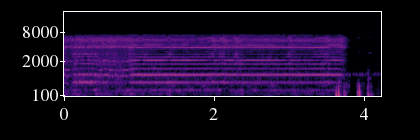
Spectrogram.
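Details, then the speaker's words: A steady high-pitched electronic alarm sounds for several seconds on switching on an oxygen concentrator, then stops with clicks; the alarm stopping confirms the power is connected properly. "you heard the alarm and the alarm that alarm tells you whether the power is connected and if the alarm continues if it hadn't stopped when we turned it on that would have suggested that the power was not connected properly"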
